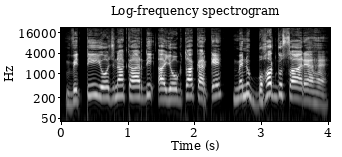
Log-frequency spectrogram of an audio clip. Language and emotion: Punjabi, angry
